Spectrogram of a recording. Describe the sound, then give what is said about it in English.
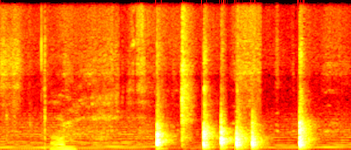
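Sharp knocks on a door: a single rap, then a quick run of four, then one final knock. A short hum of voice comes just before the knocking. “I'll go back down there and I will knock on their door.”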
